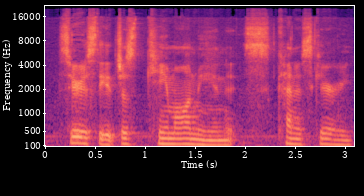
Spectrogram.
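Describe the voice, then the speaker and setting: Very deep, low pitch from a woman, the intonation fairly even. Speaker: parent. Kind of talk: casual talk to camera, personal video diary.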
